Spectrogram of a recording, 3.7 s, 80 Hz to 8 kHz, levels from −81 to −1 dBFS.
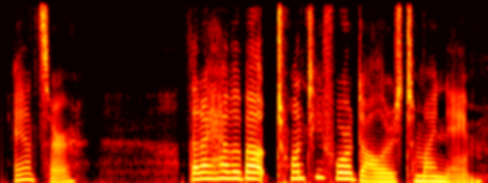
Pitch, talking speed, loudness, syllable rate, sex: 235 Hz, 165 wpm, -17 LUFS, 5.5 syllables/s, female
